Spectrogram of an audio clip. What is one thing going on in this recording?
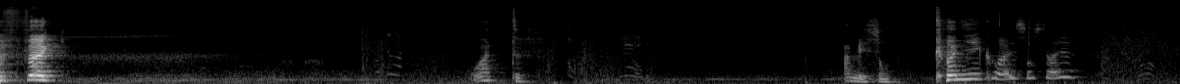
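A young man speaks casually and close by, with pauses.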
